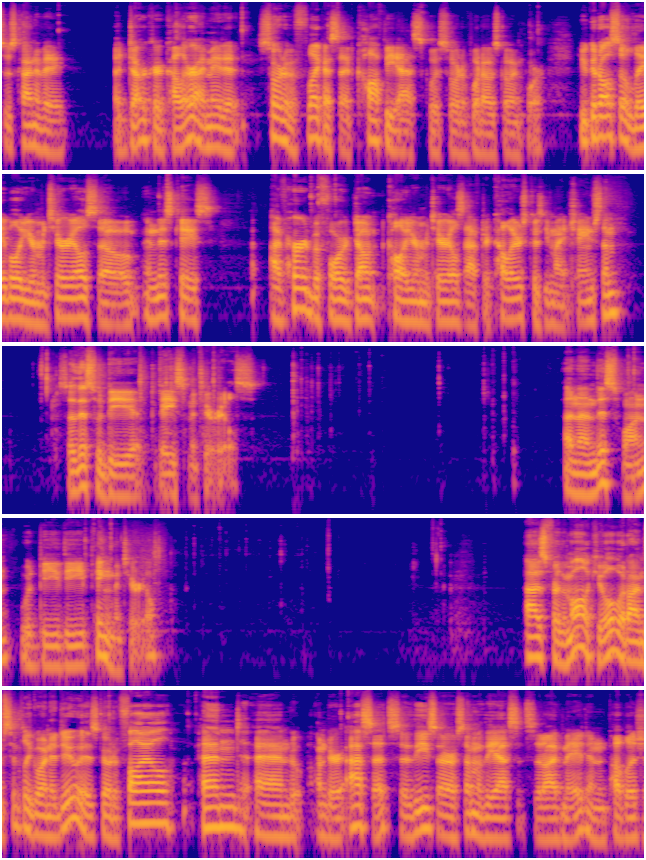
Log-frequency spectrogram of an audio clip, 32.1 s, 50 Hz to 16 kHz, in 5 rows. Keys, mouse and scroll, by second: 3.2 click, 4.1 click, 7.9 click, 9.5 click, 9.7 click, 19.1 click, 20.0 click, 20.2 click, 23.5 click.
